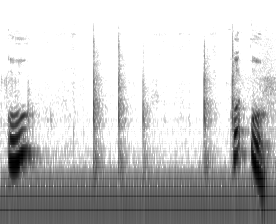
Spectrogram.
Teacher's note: ओष्ठ्य स्वर, वे स्वर जिनका उच्चारण ओष्ठ से होता है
